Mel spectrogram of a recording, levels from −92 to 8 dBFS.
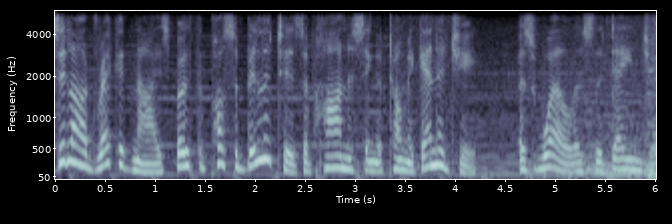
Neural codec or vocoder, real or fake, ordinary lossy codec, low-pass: none; real; AAC, 48 kbps; 5.4 kHz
